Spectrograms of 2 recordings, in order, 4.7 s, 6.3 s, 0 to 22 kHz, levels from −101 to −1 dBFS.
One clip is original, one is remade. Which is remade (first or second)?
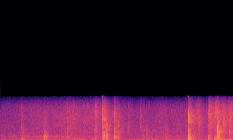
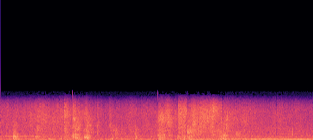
first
